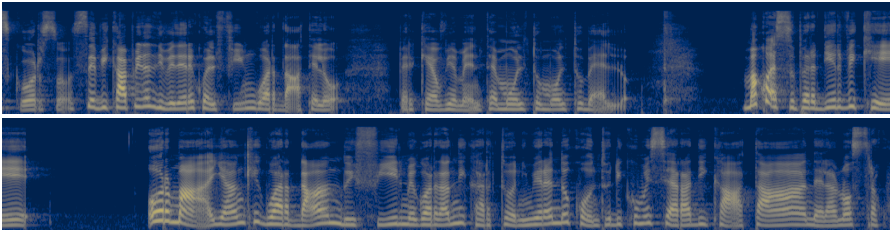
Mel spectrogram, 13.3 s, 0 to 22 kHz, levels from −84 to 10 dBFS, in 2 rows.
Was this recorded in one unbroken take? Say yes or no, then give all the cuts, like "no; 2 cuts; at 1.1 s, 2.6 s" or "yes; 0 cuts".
yes; 0 cuts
